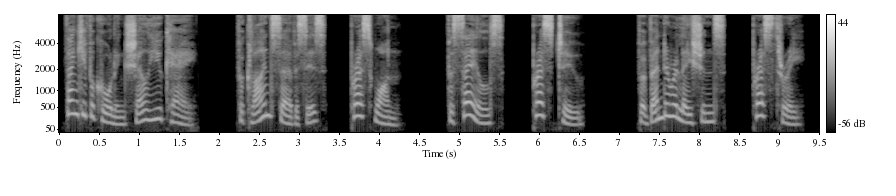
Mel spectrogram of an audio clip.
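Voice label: British English, IVR; GoLocalise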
